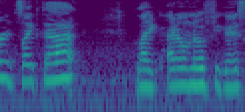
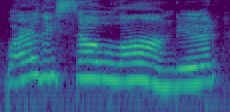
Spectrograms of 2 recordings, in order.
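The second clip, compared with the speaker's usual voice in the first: loud, slow shocked complaint; retelling her shock at the long teeth; loud disbelief; 4 semitones higher, 11 dB louder, much slower than usual. Retold or imitated. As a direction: belt out the shock, drawn out. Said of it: "I was like".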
